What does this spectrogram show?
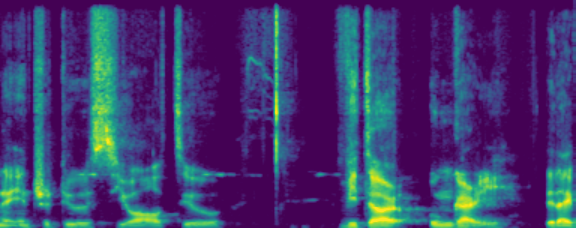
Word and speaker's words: Vitor Ungari: And I want to introduce you all to Vitor Ungari. Did I pronounce that correctly, Vitor?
